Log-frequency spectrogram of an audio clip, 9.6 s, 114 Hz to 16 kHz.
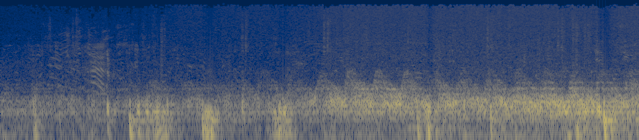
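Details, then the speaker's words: Fast rhythmic whooshing fetal heartbeat on Doppler, rate 128 per minute, called very healthy, from a mother's eighth pregnancy, over crowd noise: fetal heartbeat on Doppler. "Jakie mamy tętno? 128. Bardzo zdrowe tętno. Słychać bicie serca dziecka."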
